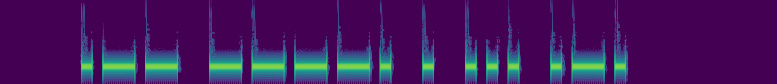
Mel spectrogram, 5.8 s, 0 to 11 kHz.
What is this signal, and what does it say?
Morse code, heard as a keyed tone, about 15 wpm, 700 Hz. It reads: W9ESR
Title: USA Call Signs - 3x Character Spacing - 15wpm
